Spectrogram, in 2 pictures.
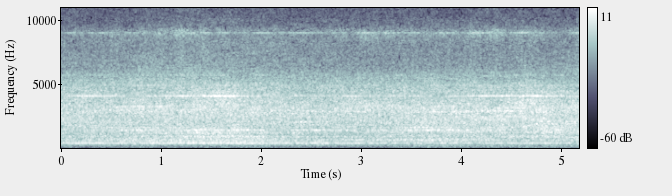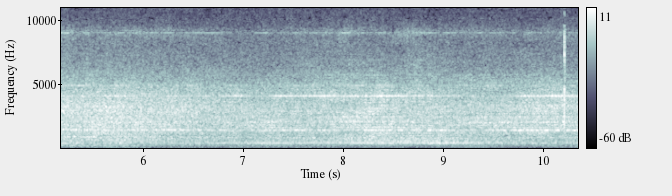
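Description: A United Airlines jet airliner arrives at Raleigh-Durham airport, its broad, steady engine roar holding loud and continuous for about ten seconds, with no talk over it.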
